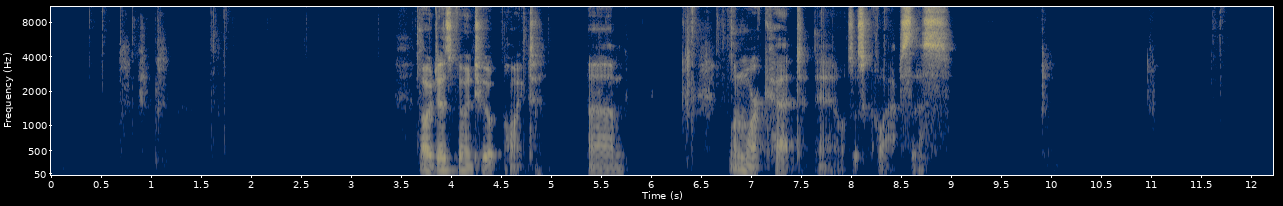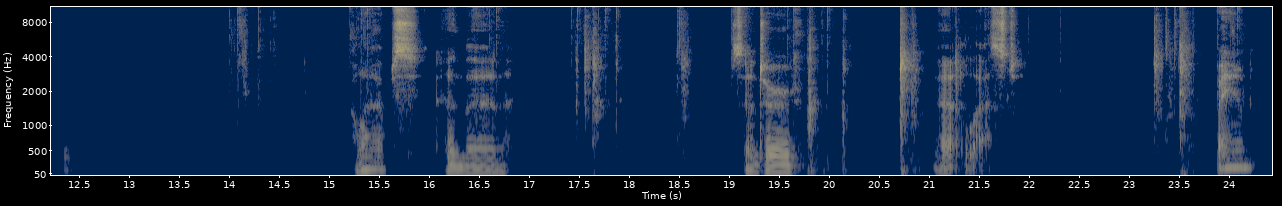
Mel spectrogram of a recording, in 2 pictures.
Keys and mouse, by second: 0.5 z, 0.8 middle click, 1.4 Tab, 1.6-11.4 middle drag, 6.3 ctrl+r, 7.4 click, 11.4-13.9 drag, 13.9-16.5 middle drag, 14.1 x, 16.5 click, 17.3-24.3 shift+middle drag, 18.3 m, 20.5 m, 23.2 g, 24.3 click.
